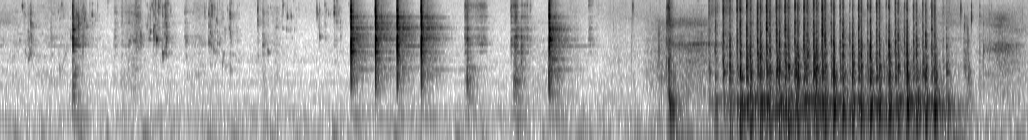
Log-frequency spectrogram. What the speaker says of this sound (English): we're going to go ahead and wash our brush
